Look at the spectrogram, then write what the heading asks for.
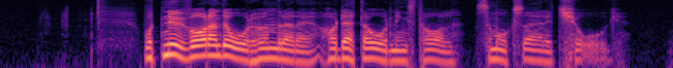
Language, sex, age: Swedish, male, 42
